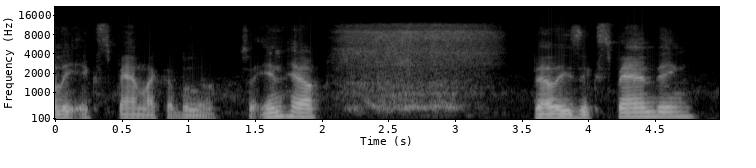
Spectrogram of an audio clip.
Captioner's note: inhale deeply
